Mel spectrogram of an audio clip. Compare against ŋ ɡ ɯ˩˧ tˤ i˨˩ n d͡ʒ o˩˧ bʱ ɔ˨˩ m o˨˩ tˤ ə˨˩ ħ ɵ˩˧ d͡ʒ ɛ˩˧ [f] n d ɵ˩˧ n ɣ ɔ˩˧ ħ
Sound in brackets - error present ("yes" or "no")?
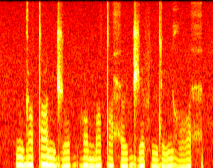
no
